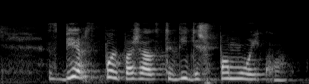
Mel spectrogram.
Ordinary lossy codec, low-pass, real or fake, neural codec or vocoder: none; 7.2 kHz; fake; codec, 16 kHz, 4 kbps, FreqCodec, larger model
